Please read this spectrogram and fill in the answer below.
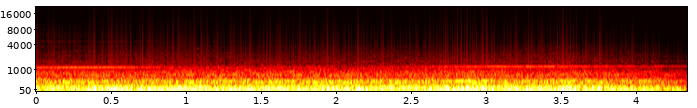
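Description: Interior sound of an Audi e-tron 50 quattro electric SUV cruising at motorway speed. A steady low road and tyre rumble runs under a faint high whine from the electric drive, and the whine rises slightly in pitch as the car speeds up. The sound is likened to an airplane or a train.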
